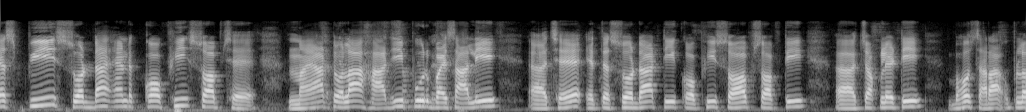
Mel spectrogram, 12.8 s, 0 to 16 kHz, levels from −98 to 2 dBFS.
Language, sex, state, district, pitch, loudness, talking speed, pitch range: Angika, male, Bihar, Purnia, 175 Hz, -18 LUFS, 110 wpm, 150-190 Hz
